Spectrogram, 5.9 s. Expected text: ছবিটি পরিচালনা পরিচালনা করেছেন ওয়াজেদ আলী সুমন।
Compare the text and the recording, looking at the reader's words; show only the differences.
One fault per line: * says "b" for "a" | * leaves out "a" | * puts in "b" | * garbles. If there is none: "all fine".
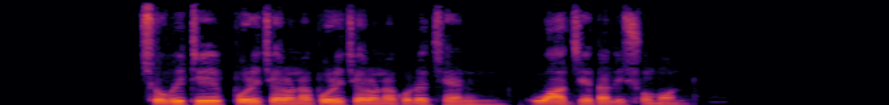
all fine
